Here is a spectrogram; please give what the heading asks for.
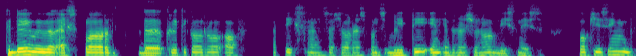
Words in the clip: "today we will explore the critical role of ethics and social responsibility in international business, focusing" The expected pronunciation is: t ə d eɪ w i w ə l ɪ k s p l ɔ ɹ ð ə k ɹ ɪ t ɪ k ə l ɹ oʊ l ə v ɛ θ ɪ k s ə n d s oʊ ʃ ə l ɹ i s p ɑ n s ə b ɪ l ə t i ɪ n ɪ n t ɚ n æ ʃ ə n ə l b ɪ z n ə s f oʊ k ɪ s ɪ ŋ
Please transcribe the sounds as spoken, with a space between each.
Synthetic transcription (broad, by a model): t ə d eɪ w i w ə l ɪ k s p l ɔ ɹ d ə k ɹ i t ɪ k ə l ɹ oʊ l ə f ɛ t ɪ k s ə n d s oʊ s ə l ɹ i s p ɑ n s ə b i l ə t i ɪ n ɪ n t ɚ n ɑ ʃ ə n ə l b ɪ s n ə s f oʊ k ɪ s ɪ ŋ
